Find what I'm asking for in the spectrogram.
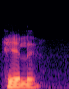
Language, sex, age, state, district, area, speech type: Tamil, male, 30-45, Tamil Nadu, Erode, rural, read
